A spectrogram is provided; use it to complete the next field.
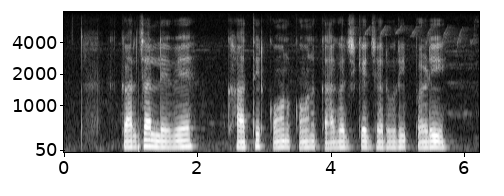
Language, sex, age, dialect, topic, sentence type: Bhojpuri, male, 18-24, Southern / Standard, banking, question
